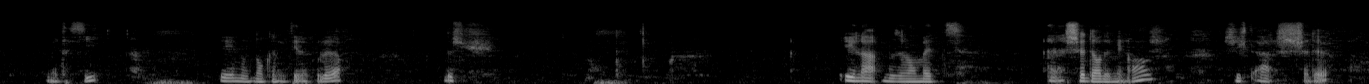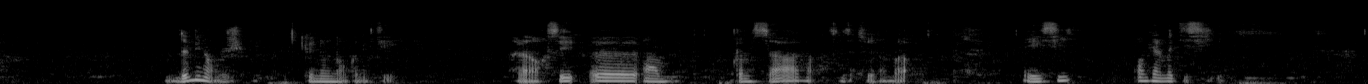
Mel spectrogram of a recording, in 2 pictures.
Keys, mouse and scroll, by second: 4.0-5.9 drag, 12.3 shift+a, 20.7-25.8 drag.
